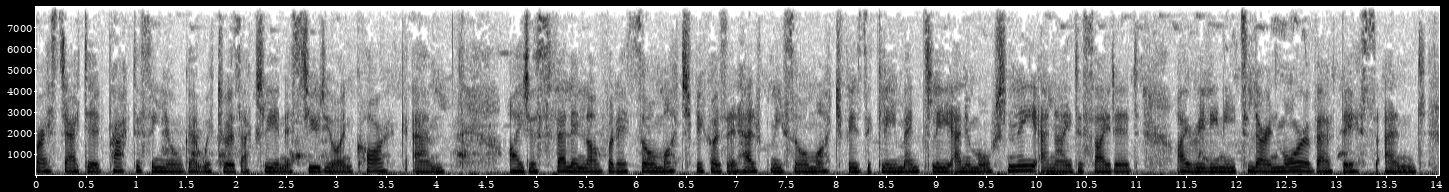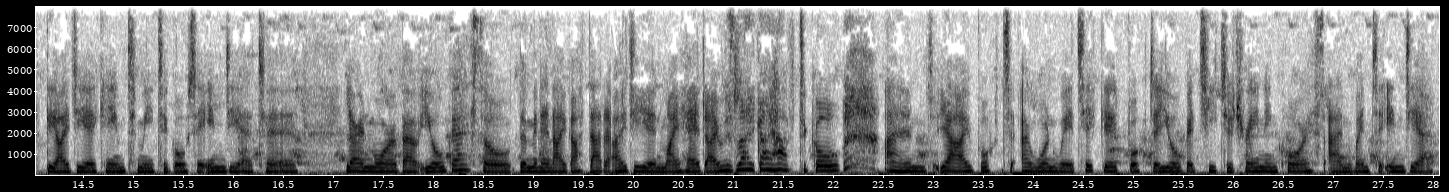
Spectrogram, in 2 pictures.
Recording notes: Went out to Glenbrohane to do gentle yoga in the shadows of the mountains.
